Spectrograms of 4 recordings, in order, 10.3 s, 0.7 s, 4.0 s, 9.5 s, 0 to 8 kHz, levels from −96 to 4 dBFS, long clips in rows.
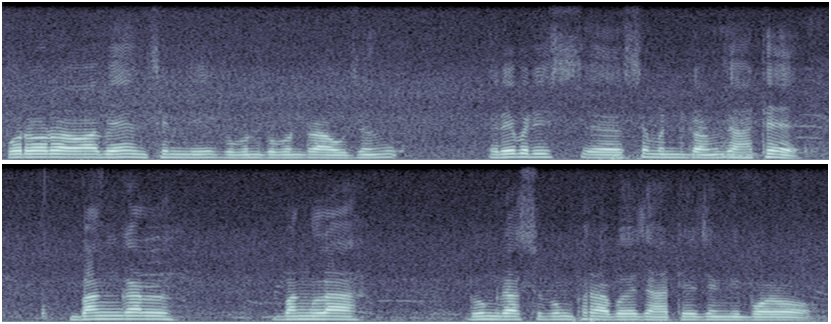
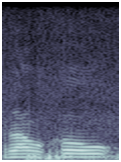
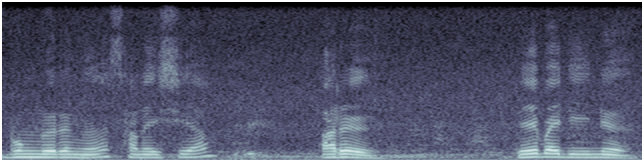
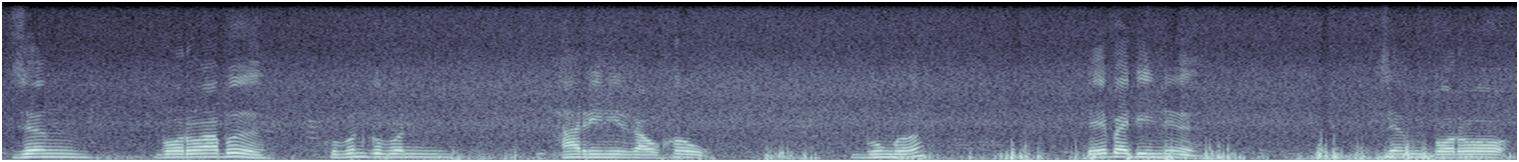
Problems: constant background noise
